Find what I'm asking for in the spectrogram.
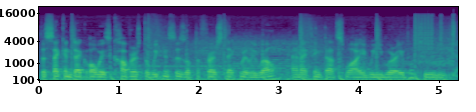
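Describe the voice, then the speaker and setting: A man from Germany, a competitor, calmly explaining his team's strengths in an interview clip. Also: on the low side, fairly quick, music in the background. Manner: calm, matter-of-fact, confident. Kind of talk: pre-match interview clip.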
